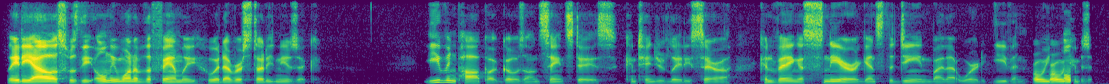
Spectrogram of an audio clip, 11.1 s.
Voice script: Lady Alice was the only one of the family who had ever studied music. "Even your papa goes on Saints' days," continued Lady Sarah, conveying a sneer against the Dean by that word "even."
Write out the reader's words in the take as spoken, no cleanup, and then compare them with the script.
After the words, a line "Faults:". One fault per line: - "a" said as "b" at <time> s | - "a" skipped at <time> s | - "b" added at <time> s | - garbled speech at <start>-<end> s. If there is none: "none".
Lady Alice was the only one of the family who had ever studied music. "Even papa goes on Saints' days," continued Lady Sarah, conveying a sneer against the Dean by that word "even." [garbled]
Faults:
- "your" skipped at 4.5 s
- garbled speech at 10.3-10.9 s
